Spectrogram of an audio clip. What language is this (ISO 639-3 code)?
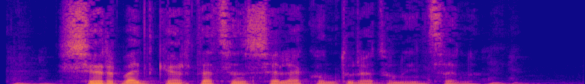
eus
